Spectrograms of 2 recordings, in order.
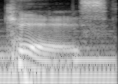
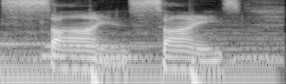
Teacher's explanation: Fonema 32 é o S. Nome técnico é consoante fricativa alveolar desvozeada. Apelido é um S sibilante, o som da cobrinha, enfim, é o S do português mesmo.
